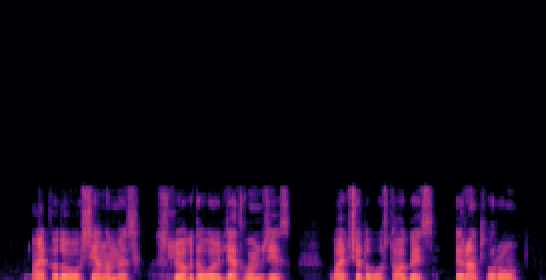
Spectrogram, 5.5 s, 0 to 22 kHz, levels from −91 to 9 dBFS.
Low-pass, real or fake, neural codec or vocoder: 7.2 kHz; real; none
